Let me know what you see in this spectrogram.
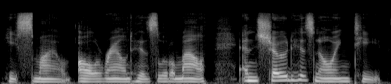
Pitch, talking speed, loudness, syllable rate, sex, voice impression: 135 Hz, 185 wpm, -20 LUFS, 5.0 syllables/s, female, feminine, slightly gender-neutral, very adult-like, middle-aged, thin, slightly tensed, slightly powerful, slightly dark, hard, clear, fluent, slightly raspy, cool, very intellectual, refreshing, sincere, calm, friendly, reassuring, unique, very elegant, slightly wild, slightly sweet, lively, kind, slightly intense, slightly sharp, slightly light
